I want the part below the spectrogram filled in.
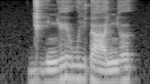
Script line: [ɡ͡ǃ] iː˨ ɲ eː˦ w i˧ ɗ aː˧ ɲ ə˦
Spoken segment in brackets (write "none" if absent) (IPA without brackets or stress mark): ɡ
